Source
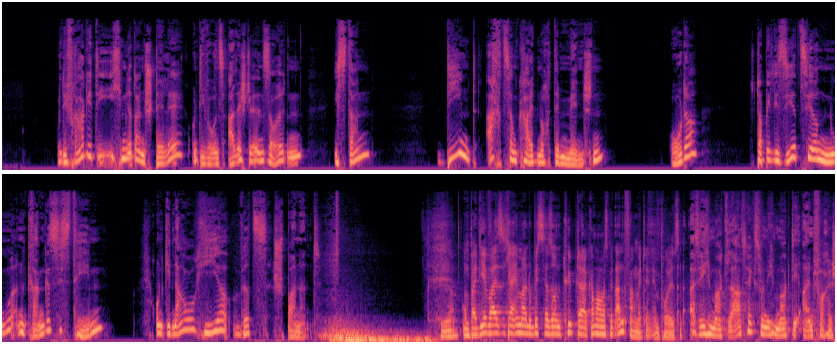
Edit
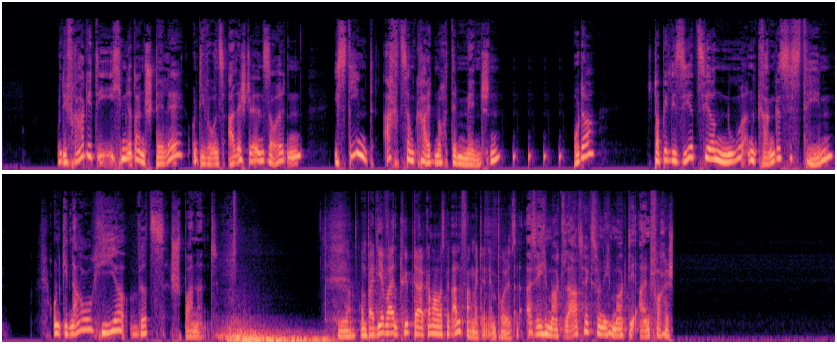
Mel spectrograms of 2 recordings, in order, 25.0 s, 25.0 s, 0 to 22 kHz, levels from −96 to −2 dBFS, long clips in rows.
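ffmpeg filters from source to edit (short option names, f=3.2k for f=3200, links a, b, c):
-filter_complex "[0:a]asplit=8[a][b][c][d][e][f][g][h];[a]atrim=end=5.222[i];[b]atrim=start=6.758:end=9.202[j];[c]atrim=start=8.968:end=9.202[k];[d]atrim=start=8.968:end=9.202[l];[e]atrim=start=8.968:end=9.202[m];[f]atrim=start=8.968:end=9.202[n];[g]atrim=start=10.118:end=19.912[o];[h]atrim=start=20.818[p];[i][j]acrossfade=d=0.004:c1=hsin:c2=hsin[q];[q][k]acrossfade=d=0.004:c1=hsin:c2=hsin[r];[r][l]acrossfade=d=0.004:c1=hsin:c2=hsin[s];[s][m]acrossfade=d=0.004:c1=hsin:c2=hsin[t];[t][n]acrossfade=d=0.004:c1=hsin:c2=hsin[u];[u][o]acrossfade=d=0.004:c1=hsin:c2=hsin[v];[v][p]acrossfade=d=0.004:c1=hsin:c2=hsin"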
